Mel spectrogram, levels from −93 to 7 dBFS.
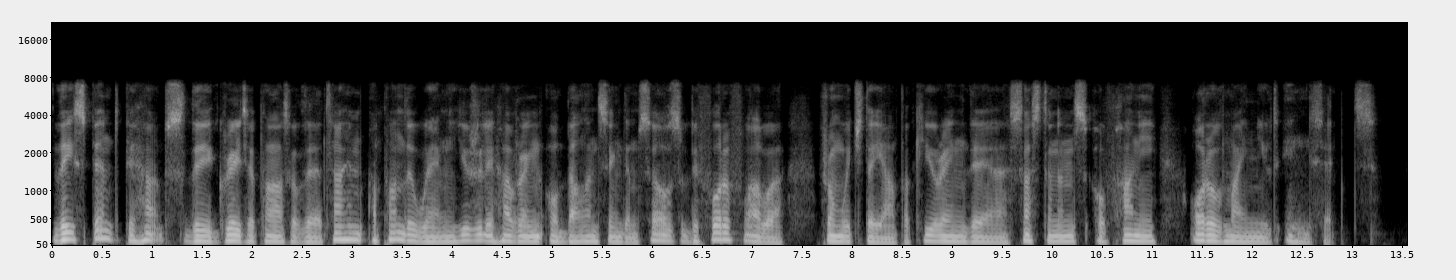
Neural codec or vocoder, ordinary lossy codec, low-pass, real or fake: codec, 44.1 kHz, 7.8 kbps, Pupu-Codec; Opus, 32 kbps; 7.2 kHz; fake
